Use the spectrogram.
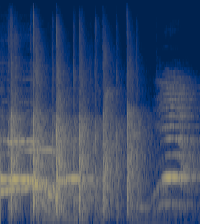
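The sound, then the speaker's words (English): An audience in a room makes noise, with several sharp claps mixed with raised, cheering voices, fairly quiet and over in a couple of seconds. “So let's just make some noise really quickly all around the room for raw news.”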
